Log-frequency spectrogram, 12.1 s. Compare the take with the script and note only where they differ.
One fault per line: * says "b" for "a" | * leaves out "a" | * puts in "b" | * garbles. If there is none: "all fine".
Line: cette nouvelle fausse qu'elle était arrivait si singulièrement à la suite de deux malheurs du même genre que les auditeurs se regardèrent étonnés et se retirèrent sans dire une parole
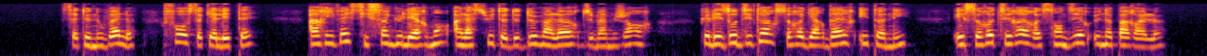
all fine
